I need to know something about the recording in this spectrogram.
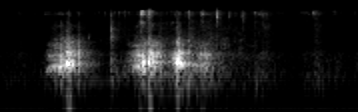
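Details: Barking heard at a home with a Boston Terrier while neighbours' dogs are reported barking: three loud, harsh barks, the last two close together, fading into a softer trailing whine.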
